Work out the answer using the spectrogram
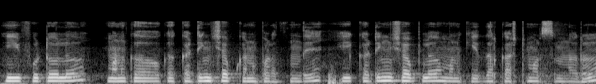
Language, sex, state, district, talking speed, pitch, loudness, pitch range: Telugu, male, Andhra Pradesh, Sri Satya Sai, 160 wpm, 150 Hz, -16 LUFS, 140-160 Hz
